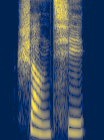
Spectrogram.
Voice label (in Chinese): "上期", Chinese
